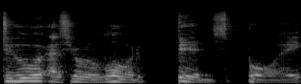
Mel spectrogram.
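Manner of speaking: words forced very slowly through clenched teeth. Reading a lord's brother's reply to a boy aloud: through gritted teeth. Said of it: "Through gritted teeth".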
